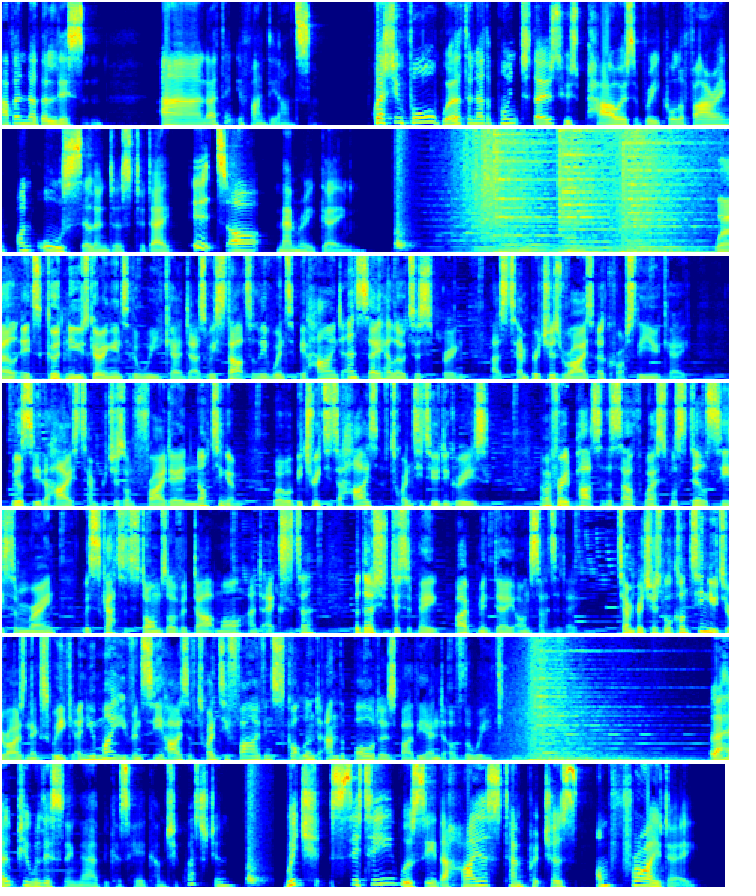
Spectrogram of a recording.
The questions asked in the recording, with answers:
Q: Which city will see the highest temperatures on Friday?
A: and the answer is Nottingham.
